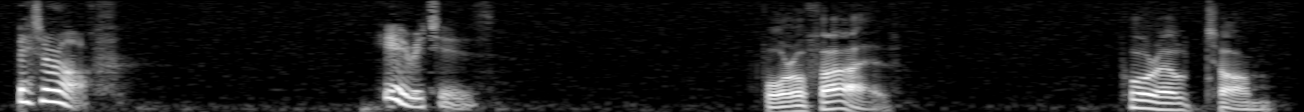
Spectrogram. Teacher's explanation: Phrases with the linking R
